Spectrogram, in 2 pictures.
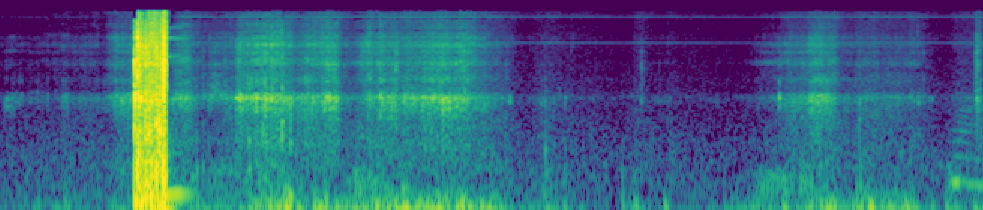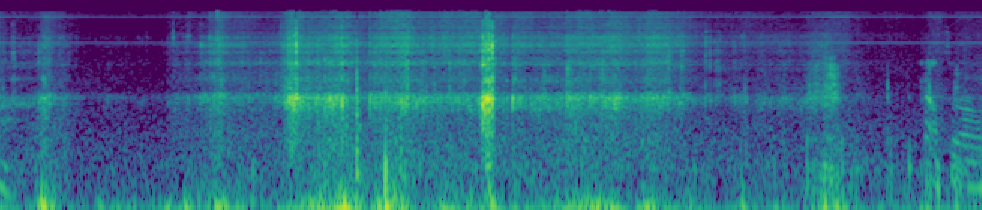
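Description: Skis swish and hiss through deep powder snow in bursts.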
